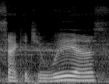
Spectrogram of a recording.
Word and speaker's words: Sacagawea: Separating fact from legend and Sacagawea's life is difficult. Historians disagree on the dates of her birth and death, and even on her name. And Hadatasha Sacagawea, pronounced with a hard G, translates to bird woman.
